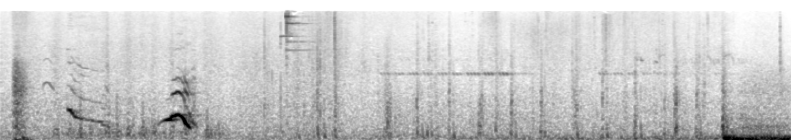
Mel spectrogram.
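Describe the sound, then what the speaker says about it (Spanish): Dog in the video game Rise of the Ronin giving a few short whimpers and yelps among horse hoof clip-clops and footsteps, with quiet game ambience and a brief loud thump at the end. "El perrito otra vez."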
